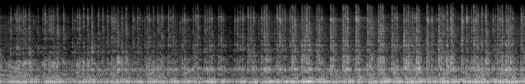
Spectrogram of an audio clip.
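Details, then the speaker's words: Newly installed engine in a wrecked 2023 Corvette C8 being rebuilt, started untuned; deep uneven loping idle, rough chop about three pulses a second over a heavy low rumble; healthy cammed V8. "Hopefully, when it idles down, it gets that nasty chop going."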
